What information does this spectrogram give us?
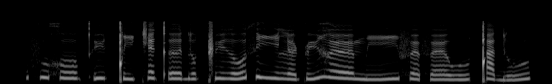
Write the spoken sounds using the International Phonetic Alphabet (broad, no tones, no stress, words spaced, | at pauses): fuxoːkʼy ǃicʰɛkʼəːdo ǁyðoθiː lœʈy ɣœːmiː fœfœːwuǃa du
